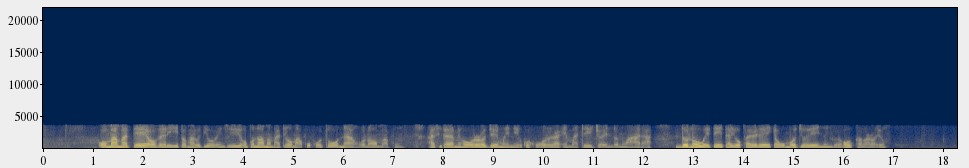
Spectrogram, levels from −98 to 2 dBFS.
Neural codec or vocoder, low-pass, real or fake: codec, 16 kHz in and 24 kHz out, 0.8 kbps, FocalCodec, streaming, 65536 codes; 3.6 kHz; fake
